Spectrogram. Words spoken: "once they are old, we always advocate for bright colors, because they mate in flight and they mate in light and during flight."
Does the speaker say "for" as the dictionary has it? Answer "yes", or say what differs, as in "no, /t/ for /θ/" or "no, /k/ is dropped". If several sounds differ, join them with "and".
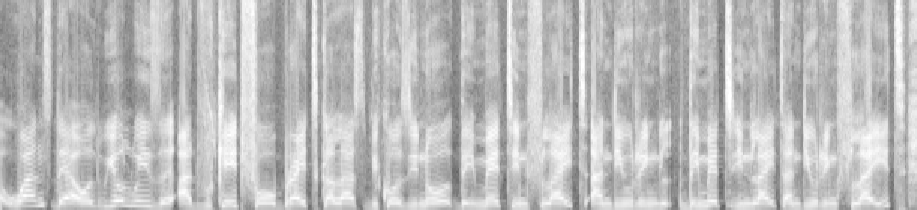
yes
